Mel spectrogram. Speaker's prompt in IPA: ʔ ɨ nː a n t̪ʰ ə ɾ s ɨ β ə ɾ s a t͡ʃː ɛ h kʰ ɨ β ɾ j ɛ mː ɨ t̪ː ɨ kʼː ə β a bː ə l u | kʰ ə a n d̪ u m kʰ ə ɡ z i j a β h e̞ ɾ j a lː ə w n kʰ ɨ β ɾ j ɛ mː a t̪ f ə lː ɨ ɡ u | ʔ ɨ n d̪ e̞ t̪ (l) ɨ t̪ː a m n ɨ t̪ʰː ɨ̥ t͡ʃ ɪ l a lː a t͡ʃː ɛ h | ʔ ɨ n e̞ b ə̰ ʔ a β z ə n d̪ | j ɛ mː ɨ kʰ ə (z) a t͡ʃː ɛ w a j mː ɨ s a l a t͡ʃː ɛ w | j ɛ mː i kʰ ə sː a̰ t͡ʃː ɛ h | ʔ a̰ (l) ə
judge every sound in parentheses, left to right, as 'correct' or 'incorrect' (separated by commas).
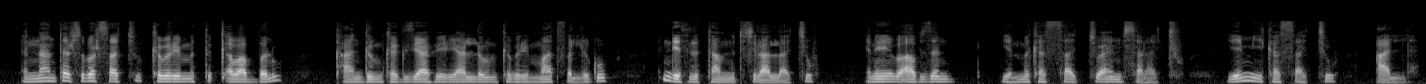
correct, incorrect, incorrect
